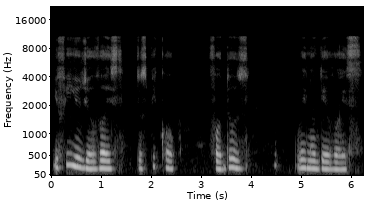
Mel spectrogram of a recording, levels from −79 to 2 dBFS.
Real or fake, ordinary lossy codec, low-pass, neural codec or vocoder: real; none; none; none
